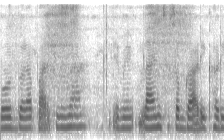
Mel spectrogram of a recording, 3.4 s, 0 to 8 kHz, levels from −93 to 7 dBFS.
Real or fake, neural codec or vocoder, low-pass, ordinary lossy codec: fake; vocoder, 22.05 kHz, 80 mel bands, HiFi-GAN; 7.2 kHz; MP3, 48 kbps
